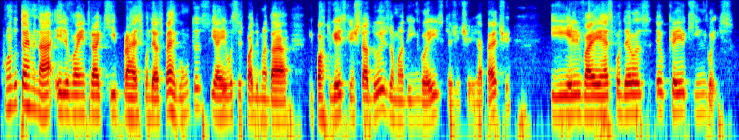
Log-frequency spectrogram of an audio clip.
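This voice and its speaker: A man's voice: medium pitch, quick pace, a bit bright. Young man, event presenter, informal intro, easygoing. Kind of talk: casual introduction.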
